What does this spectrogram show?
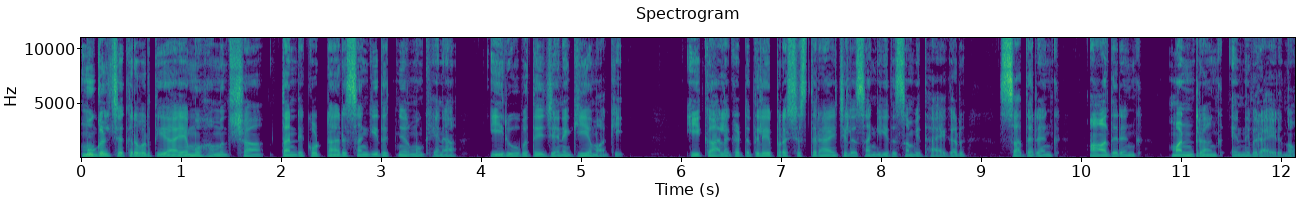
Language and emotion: Malayalam, neutral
